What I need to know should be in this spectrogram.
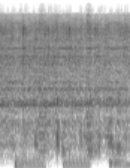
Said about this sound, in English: I suggest using an electric whisk for this.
